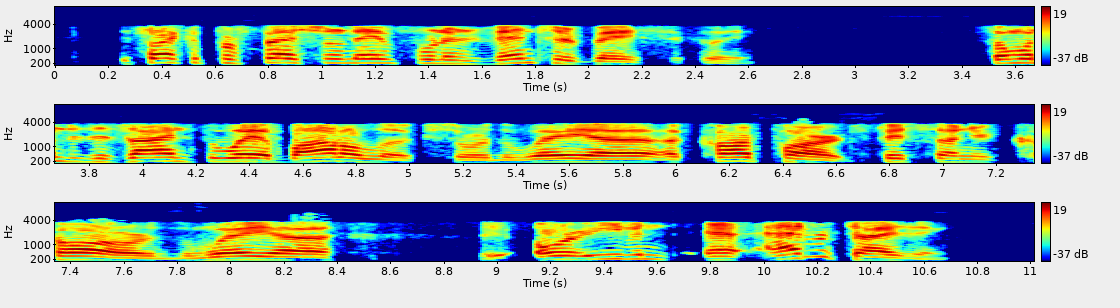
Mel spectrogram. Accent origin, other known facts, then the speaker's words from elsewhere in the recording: Kansas, United States; I'm from Kansas and currently out here in Seattle for the summer.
